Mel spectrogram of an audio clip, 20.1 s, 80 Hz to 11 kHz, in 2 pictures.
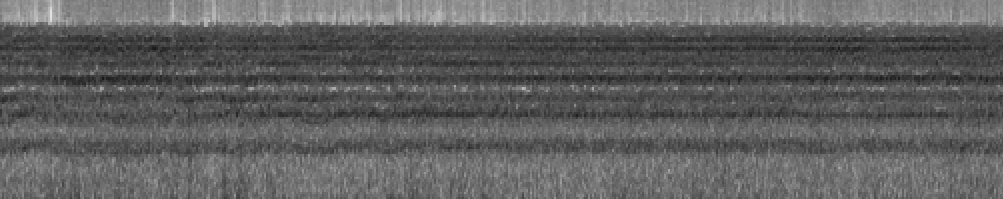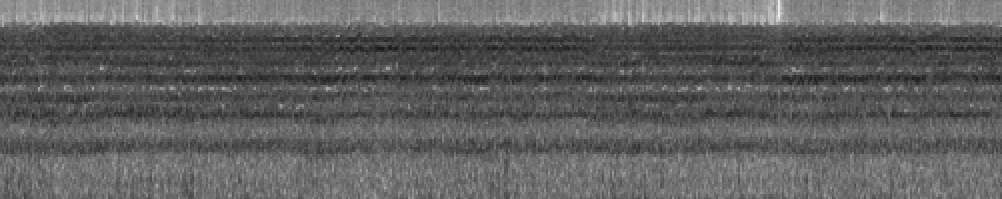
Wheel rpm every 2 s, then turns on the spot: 220, 220, 230, 230, 230, 220, 230, 230, 220, 230.
none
